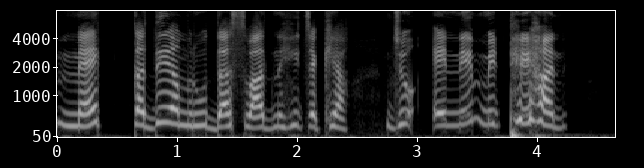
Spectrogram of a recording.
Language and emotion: Punjabi, surprised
